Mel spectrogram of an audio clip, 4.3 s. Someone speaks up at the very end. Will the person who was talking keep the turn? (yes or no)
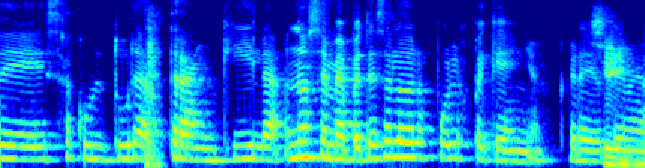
no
